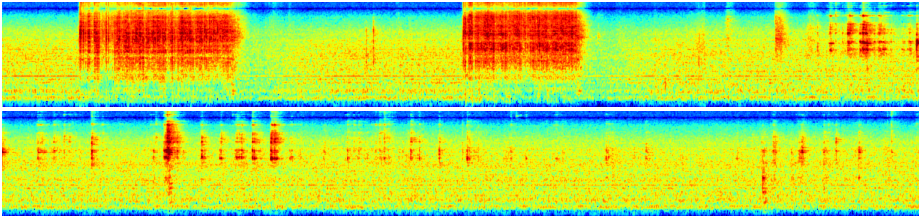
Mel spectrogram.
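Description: Welder striking two tack welds on steel tubing, each a two-second steady crackling hiss, the first a little longer than the second. A run of light metallic clicks and taps follows, over a steady hum in the shop.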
